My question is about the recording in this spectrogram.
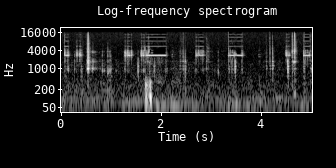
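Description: Digital multimeter's continuity beeper sounding in short, irregular beeps as the probe tip is touched to the switch points, one beep held longer about two seconds in, with light clicks of the probe between them. Each beep signals continuity, a closed connection, between the probed points.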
